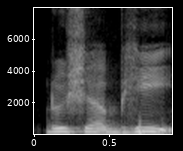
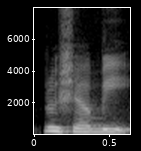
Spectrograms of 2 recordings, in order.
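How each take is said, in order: First: ఋషభి with a strong, breathed final bhi; firm aspirated bh. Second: ఋషభి ending in a simple short bi, no puff; plain unaspirated b. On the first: Teacher shows children the difference, aspirated bh. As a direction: hit the bhi of ఋషభి with a puff of air. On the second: Teacher shows children the difference, unaspirated b. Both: Shown as a demonstration. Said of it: "అర్థమవుతుందా తేడా".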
